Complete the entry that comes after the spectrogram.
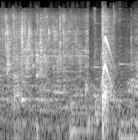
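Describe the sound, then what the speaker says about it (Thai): Water runs and splashes steadily into a cooking pot, close by, with a brief brighter gurgle near the end. "ขั้นตอนแรกคือเทน้ำลงไปก่อน"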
